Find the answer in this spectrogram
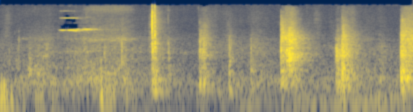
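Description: Faint rustling of a handheld camera being carried, with one sharp click about a second and a half in.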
